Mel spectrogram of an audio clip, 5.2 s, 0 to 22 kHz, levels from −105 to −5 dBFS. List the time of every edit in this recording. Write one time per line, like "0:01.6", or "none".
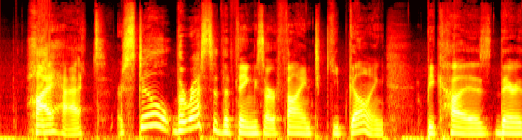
0:01.2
